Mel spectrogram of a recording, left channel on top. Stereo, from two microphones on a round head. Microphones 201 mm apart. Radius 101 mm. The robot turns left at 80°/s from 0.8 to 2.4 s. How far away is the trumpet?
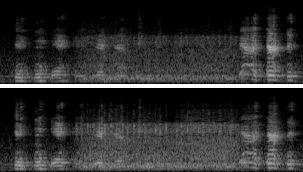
No trumpet in this recording.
